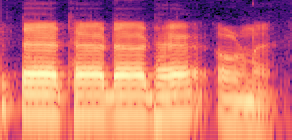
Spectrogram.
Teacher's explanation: आपकी जीभ ऊपर जाके टकराती है वर्ष से और एक झटके के साथ में वायु बाहर निकलती है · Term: मूर्धन्य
